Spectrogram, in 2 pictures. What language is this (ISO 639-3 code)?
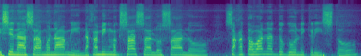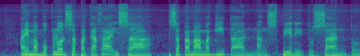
fil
